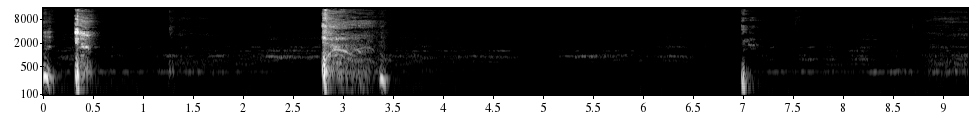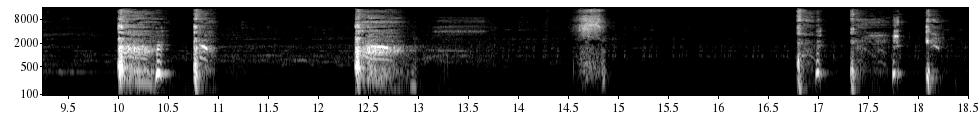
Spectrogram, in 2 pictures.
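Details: Repeated dry coughs and throat clears in short clusters, about eight to ten in all, with quiet gaps, in a person with seasonal allergies; cough.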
